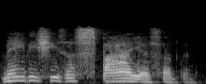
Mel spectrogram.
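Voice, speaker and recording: A folksy American sidekick in a golden-age radio play. His voice sits fairly high, and he sounds informal, naive and full of questions. The recording is old and muffled. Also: lively intonation, moderate pace, breathy edge. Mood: casual, teasing. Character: folksy, curious, plain-spoken American male sidekick. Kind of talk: old-time radio drama acting.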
